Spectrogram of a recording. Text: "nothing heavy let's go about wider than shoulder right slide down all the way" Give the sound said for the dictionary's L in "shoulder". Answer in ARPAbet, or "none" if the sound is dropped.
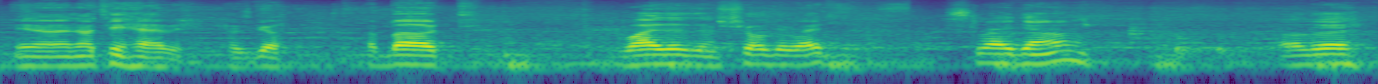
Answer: L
